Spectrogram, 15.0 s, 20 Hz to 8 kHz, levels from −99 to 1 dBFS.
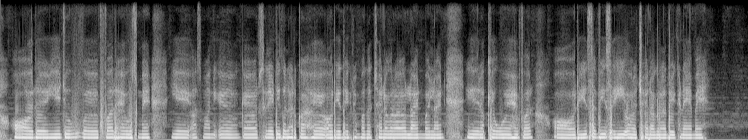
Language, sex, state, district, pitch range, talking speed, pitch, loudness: Hindi, female, Uttar Pradesh, Etah, 175-185 Hz, 180 wpm, 180 Hz, -13 LUFS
